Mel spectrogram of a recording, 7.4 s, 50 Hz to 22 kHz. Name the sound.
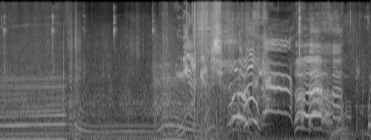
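Cheetah car engine revving in the video game Cyberpunk 2077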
